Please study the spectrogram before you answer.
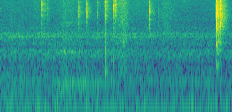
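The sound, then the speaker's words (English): Typing on a computer keyboard as a search is entered: a run of faint, irregular keystroke clicks, ending with one sharper, louder click. “Let's type that in.”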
